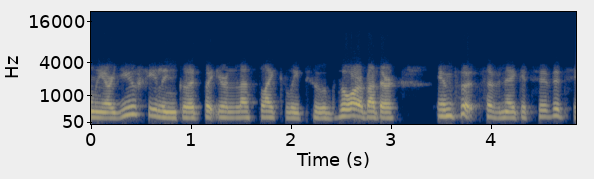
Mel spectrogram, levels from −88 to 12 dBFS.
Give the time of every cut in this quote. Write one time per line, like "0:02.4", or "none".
0:03.3

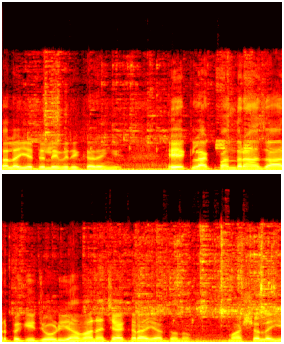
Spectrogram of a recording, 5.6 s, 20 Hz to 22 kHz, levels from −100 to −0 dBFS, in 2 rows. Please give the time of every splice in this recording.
none

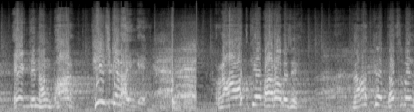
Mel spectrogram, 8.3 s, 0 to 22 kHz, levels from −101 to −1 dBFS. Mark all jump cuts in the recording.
0:03.9

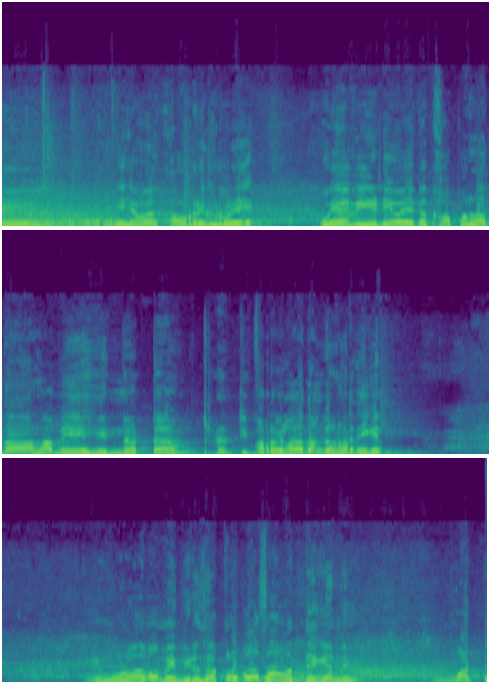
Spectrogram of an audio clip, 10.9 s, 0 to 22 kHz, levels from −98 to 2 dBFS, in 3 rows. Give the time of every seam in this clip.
0:06.5

